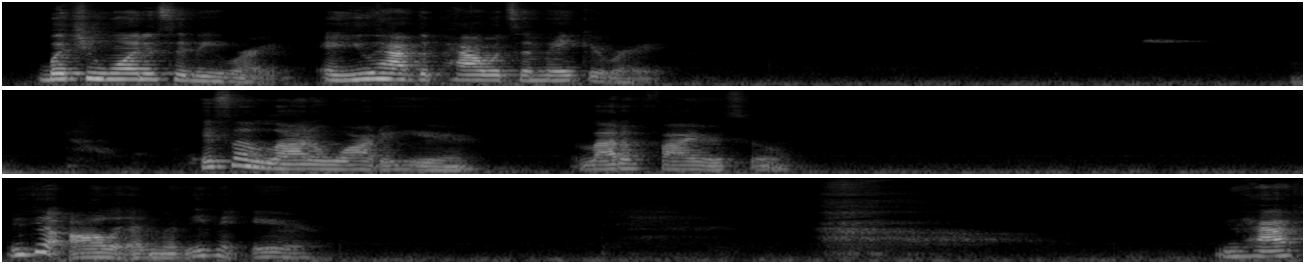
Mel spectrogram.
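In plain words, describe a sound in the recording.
A woman speaks calmly and closely, in bursts with pauses.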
